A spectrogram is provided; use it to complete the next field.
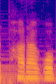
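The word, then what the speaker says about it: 八: 팔은 특별한 의미를 가집니다 중국어로 팔을 파라고 발음하는데이는 발전이나 재물을 의미하는 발제의 발과 발음이 같습니다 이때문에 은 중국인들이 팔을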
